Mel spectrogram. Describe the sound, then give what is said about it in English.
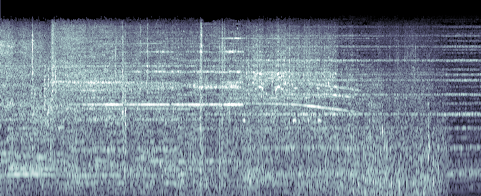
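A train rumbles loudly, its wheels letting out a continuous high-pitched metallic squeal over heavy clattering, steady for about nine seconds before easing off at the end. “Stop the train! Stop it!”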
